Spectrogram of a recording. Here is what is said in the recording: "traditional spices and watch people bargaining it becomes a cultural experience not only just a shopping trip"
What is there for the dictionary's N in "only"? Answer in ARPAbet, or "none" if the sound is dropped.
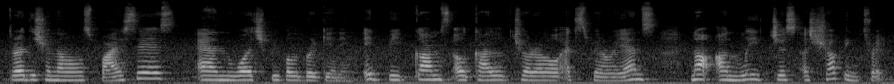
N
